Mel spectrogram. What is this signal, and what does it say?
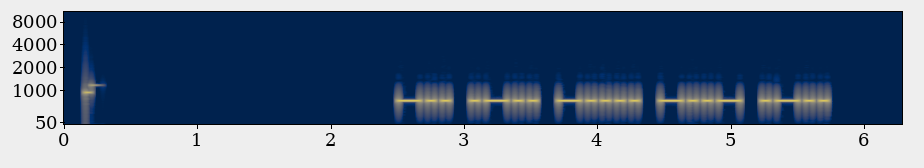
Morse code, heard as a keyed tone, about 22 wpm, 700 Hz. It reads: DL6XL
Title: DXCC-100 Call Signs - 5 Characters - 22wpm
